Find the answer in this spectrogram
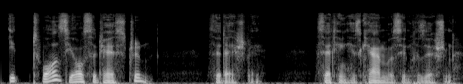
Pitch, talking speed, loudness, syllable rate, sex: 95 Hz, 140 wpm, -21 LUFS, 5.7 syllables/s, male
